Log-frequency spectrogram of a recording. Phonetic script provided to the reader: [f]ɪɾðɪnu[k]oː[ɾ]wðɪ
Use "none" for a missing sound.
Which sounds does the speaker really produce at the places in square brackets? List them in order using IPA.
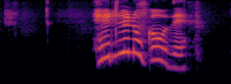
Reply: h, k, none

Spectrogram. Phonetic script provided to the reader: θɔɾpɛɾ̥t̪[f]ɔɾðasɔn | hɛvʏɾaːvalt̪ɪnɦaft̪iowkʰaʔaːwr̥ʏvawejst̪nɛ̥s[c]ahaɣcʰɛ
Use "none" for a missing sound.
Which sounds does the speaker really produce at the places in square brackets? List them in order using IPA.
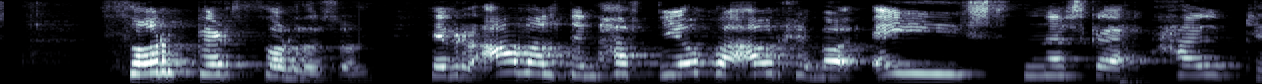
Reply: θ, k

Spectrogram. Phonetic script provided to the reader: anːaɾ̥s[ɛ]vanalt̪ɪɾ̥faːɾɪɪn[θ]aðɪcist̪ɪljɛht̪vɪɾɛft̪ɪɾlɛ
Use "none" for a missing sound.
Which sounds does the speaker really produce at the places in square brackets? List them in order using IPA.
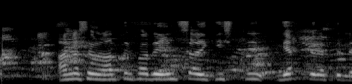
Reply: ɛ, s

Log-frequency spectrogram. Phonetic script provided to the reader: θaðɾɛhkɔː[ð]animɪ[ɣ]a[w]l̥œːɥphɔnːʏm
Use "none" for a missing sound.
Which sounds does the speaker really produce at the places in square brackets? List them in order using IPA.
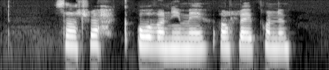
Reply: v, ɣ, w

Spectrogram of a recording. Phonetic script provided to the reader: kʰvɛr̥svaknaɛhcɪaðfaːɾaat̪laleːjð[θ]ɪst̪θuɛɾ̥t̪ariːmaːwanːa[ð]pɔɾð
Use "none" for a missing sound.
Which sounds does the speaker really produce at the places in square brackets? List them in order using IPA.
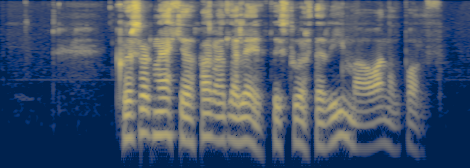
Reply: θ, ð

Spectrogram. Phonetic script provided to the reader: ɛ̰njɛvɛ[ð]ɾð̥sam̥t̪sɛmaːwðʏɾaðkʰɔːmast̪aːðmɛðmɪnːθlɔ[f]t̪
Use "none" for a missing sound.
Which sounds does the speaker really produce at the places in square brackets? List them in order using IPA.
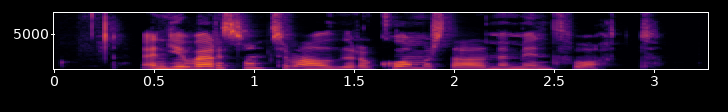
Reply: none, h

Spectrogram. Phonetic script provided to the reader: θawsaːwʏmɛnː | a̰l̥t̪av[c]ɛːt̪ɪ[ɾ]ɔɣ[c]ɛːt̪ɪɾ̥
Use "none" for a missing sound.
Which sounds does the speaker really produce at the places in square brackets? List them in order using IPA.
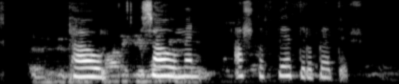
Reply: p, ɾ, p

